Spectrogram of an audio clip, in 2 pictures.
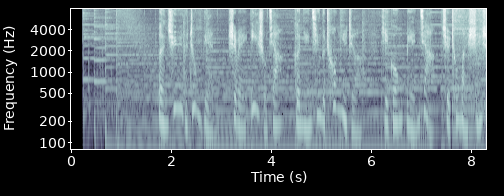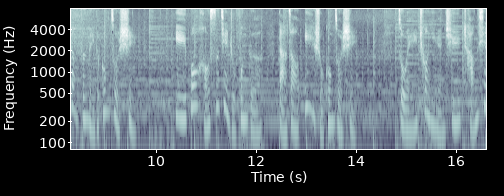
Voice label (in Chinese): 女 专题 自然浑厚大气专题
